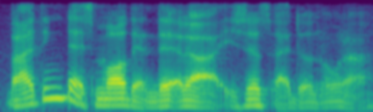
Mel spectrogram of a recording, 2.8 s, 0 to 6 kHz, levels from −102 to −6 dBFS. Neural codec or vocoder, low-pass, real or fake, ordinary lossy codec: codec, 16 kHz, 0.8 kbps, ZipCodec; 5.4 kHz; fake; none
